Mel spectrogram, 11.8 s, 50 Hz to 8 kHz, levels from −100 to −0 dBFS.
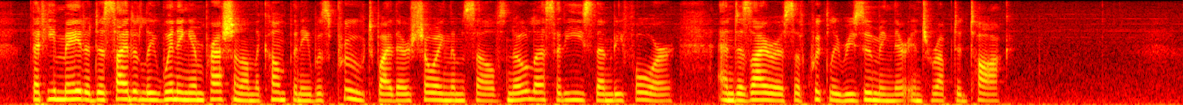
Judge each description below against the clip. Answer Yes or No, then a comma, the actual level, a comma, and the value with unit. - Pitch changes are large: No, narrow, 2.4 semitones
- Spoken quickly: No, average, 150 wpm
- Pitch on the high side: Yes, high, 195 Hz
